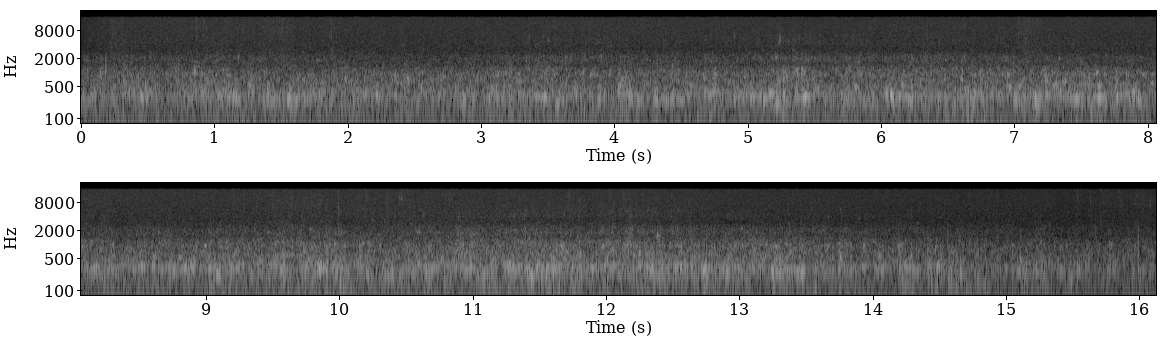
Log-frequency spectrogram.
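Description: Steady rushing noise of a small wooden half-decker sailing under way, with no engine: water running along the hull and wind. It eases off a little near the end.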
